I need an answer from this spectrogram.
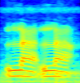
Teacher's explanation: Lam keluar dari ujung lidah bertemu dengan pangkal gigi seri bagian depan sampai ke samping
